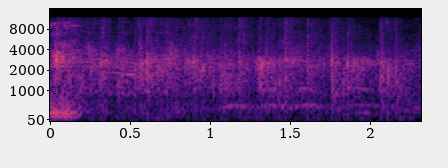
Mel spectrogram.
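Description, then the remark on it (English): An audience at Damascus Road Church claps together for a speaker being invited up, a steady, dense wash of applause that holds for a couple of seconds, with faint voices mixed in beneath the clapping. “We've been, this fall, you can clap for him.”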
